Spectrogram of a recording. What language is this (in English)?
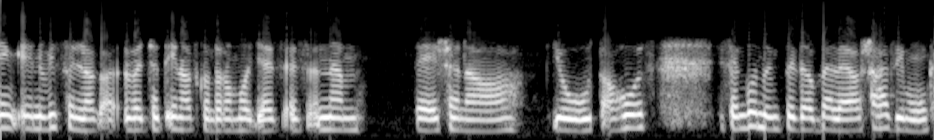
Hungarian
